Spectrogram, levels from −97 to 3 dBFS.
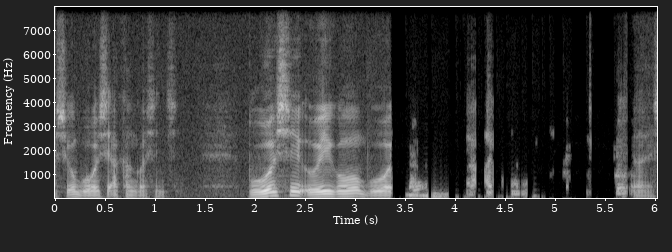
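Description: At 2.28 to 2.32 s a brief, very faint second voice, roughly 40 dB under the speech, flickers in. This is other side's voice leaking through, likely because the echo canceller left some loudspeaker playback in the microphone signal.

From 3.36 to 3.79 s the speech sinks sharply, by as much as about 40 dB. This is speech suppressed in double talk, likely because the canceller turned everything down while both sides spoke at once.

Inside that dip, at 3.49 to 3.59 s, the leaking far-end voice surfaces again, now only about 15 dB below the speech. It returns at 3.77 to 4.18 s at a similar level.

From 4.17 to 5.19 s the talker is held down again for about a second, with drops that reach about 40 dB.

The leak comes back faintly at 5.30 to 5.38 s, about 30 dB down. At 5.59 to 5.74 s it is much more prominent, only about 10 dB below the speech.

Right after, at 5.74 s, there is a brief and shallower duck of about 10 dB.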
